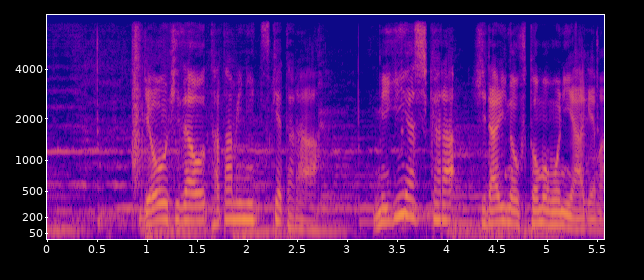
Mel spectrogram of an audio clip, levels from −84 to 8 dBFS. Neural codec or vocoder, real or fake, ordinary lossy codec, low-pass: vocoder, 22.05 kHz, 80 mel bands, WaveNeXt; fake; none; 7.2 kHz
